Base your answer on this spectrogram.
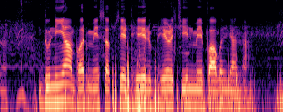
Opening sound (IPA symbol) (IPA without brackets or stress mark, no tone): d̪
